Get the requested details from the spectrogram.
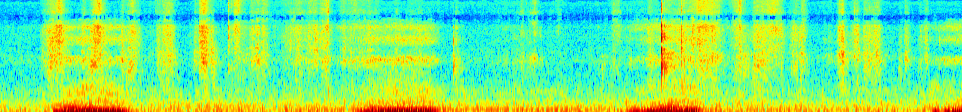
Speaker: I don't know if you can hear that snoring that's my dog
